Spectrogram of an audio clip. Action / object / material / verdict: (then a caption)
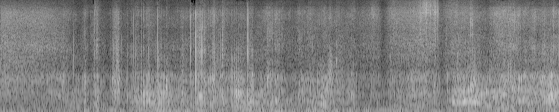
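scrape / cotton denim jeans / denim / none. Long painted nails scratch and tap on folded light-blue ripped cotton denim jeans lying on a wooden table. A steady, dry, bright scratching hiss runs throughout, broken by quick, irregular soft taps and short swishes of the fabric.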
